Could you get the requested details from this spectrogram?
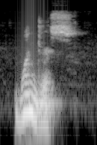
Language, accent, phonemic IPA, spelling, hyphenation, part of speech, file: English, Southern England, /ˈwʌndɹəs/, wondrous, won‧drous, adjective / adverb, LL-Q1860 (eng)-wondrous.wav
- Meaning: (adjective) Wonderful; amazing, inspiring awe; marvelous; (adverb) In a wonderful degree; remarkably; wondrously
